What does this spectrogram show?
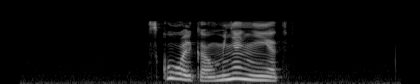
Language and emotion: Russian, angry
